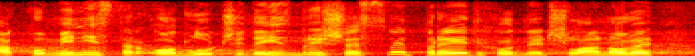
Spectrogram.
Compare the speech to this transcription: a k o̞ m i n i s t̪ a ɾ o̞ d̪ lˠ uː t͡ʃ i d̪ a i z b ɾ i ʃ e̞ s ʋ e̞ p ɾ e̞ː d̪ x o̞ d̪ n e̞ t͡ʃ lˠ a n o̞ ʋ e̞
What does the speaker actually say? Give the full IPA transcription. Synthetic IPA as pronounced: a k o̞ m i n i s t̪ a ɾ o̞ d̪ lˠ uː t͡ʃ i d̪ a i z b ɾ i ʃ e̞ s ʋ e̞ p ɾ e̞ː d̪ x o̞ d̪ n e̞ t͡ʃ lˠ a n o̞ ʋ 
